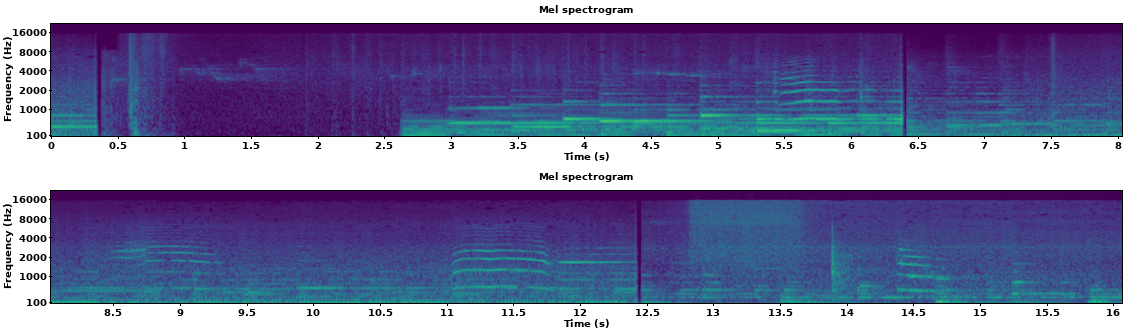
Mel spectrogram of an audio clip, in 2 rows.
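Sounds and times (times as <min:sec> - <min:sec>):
background music: 0:02.6 - 0:16.0
cat meowing: 0:05.4 - 0:06.2, 0:08.4 - 0:09.4, 0:11.0 - 0:12.5, 0:14.3 - 0:14.8
brief hissing noise: 0:12.7 - 0:13.9.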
